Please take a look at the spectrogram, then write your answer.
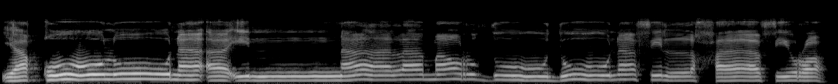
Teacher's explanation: menahan gunnahnya lebih lama daripada madnya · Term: gunnah musadadah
